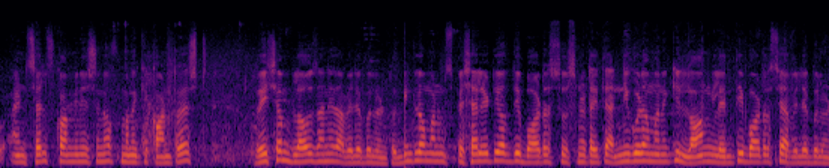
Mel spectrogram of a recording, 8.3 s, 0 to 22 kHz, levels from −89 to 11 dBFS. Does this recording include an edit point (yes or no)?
yes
